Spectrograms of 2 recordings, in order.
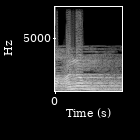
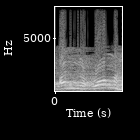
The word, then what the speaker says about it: انعم: میں نے کہا یہ انم نہیں ہے، یہ انعم ہے.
